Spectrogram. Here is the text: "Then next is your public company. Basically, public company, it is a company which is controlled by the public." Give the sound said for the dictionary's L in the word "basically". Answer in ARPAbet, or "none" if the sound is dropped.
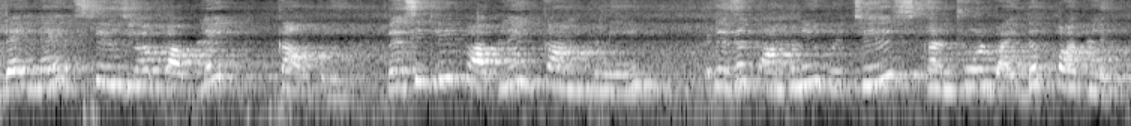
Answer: L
